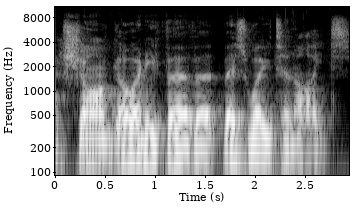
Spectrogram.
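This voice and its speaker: A man speaks in a put-on character voice with a fairly low pitch. His pace is fairly slow. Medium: read story. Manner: coarse, blunt.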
